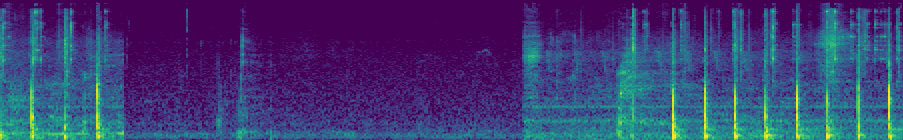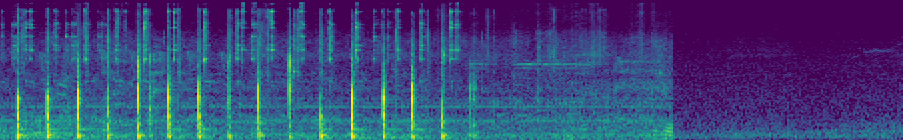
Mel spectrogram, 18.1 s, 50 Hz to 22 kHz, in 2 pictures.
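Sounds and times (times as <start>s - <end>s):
pestle pounding in a mortar: 0.0s - 1.2s, 5.4s - 14.0s.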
